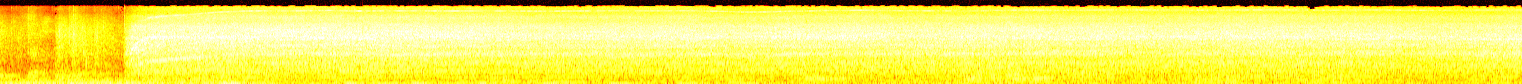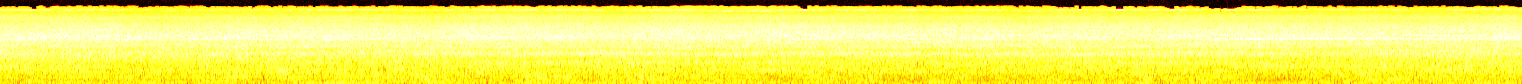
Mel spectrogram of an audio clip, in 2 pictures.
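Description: Corded electric drill with a mixing paddle spinning up with a short rising whine about a second in, then running steadily under load as it churns thick two-part traffic coating in a metal pail.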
